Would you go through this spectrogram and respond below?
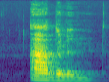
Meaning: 1. to ennoble (to bestow with nobility) 2. to ennoble, elevate, edify
- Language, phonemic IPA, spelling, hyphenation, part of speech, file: Dutch, /ˈaːdələ(n)/, adelen, ade‧len, verb, Nl-adelen.ogg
